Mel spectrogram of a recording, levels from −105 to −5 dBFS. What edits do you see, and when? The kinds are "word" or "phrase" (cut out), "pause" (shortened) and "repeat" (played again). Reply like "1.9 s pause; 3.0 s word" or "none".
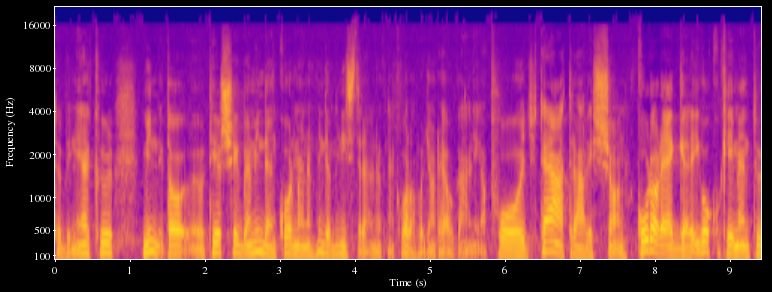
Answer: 1.5 s phrase; 5.8 s phrase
